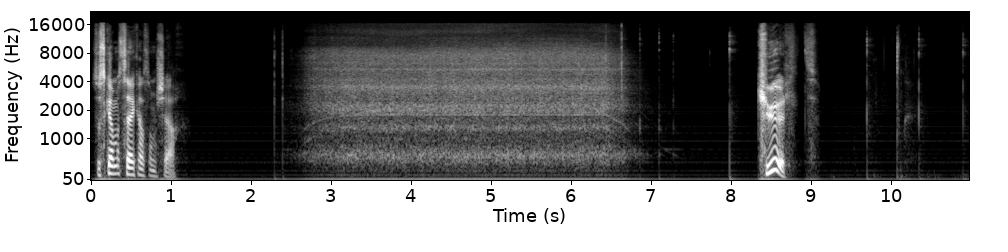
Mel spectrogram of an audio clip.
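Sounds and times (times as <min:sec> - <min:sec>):
speech: 0:00.0 - 0:01.2, 0:08.4 - 0:09.1
hair dryer blowing air: 0:02.4 - 0:07.2.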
